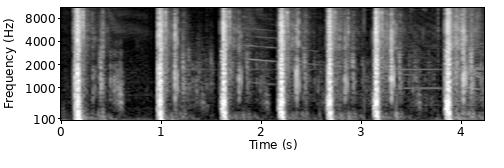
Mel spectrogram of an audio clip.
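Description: Walther PPX semi-automatic pistol fired seven times in quick succession, about one shot every half to three-quarters of a second, each shot followed by a short echo.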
